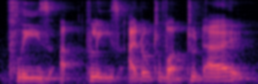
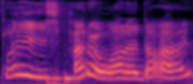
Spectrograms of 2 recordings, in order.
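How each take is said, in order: First: It is said in a plainer, weaker character voice. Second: It is said in a stronger, put-on creature voice.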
